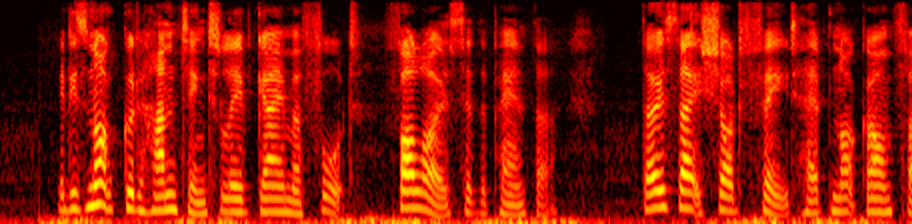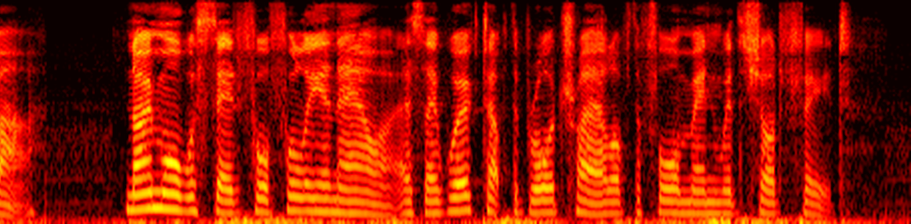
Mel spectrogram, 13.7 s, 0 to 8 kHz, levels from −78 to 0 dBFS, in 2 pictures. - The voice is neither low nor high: Yes, medium, 170 Hz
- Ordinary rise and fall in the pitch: Yes, average, 3.7 semitones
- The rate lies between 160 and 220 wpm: Yes, average, 190 wpm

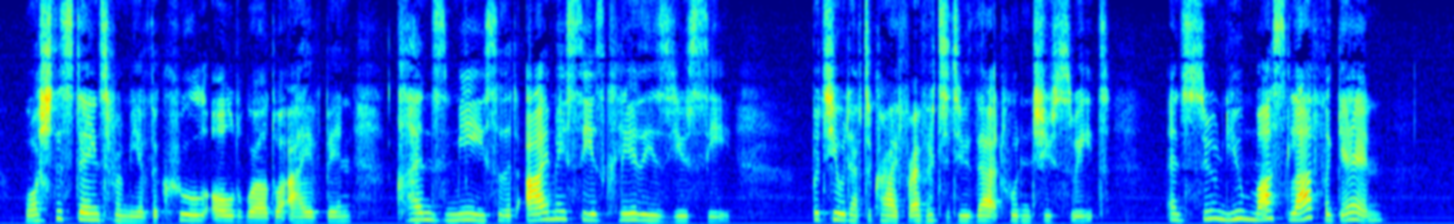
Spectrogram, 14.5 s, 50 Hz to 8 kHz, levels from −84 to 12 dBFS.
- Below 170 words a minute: No, average, 185 wpm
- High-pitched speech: Yes, high, 200 Hz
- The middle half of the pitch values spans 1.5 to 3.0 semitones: No, average, 3.7 semitones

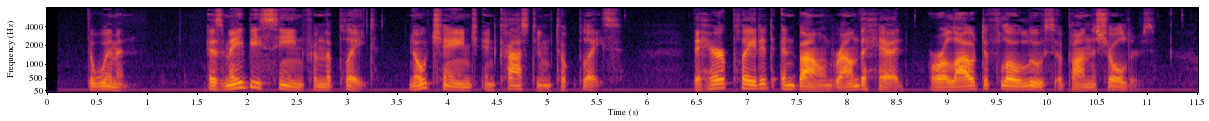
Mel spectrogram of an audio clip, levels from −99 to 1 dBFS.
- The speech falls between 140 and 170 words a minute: Yes, average, 160 wpm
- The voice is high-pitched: No, low, 105 Hz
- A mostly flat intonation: No, average, 5.0 semitones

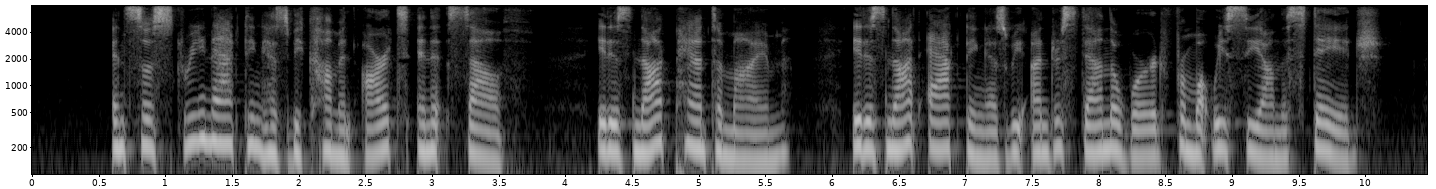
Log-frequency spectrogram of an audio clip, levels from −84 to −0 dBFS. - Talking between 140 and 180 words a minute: Yes, average, 170 wpm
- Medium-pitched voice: Yes, medium, 180 Hz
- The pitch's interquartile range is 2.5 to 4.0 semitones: Yes, average, 3.5 semitones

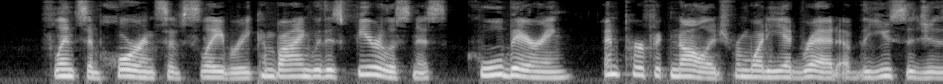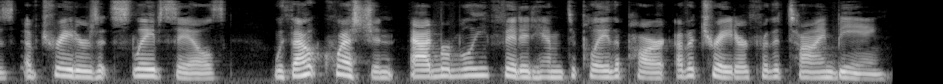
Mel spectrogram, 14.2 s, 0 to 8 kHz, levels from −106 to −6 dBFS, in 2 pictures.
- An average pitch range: Yes, average, 3.7 semitones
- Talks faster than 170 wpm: Yes, average, 180 wpm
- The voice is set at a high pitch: No, medium, 175 Hz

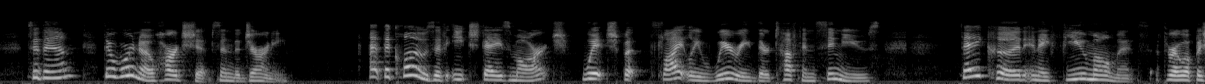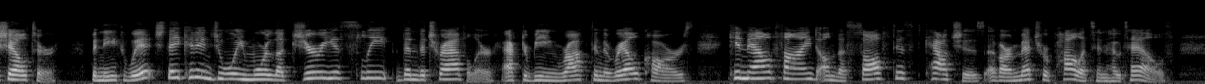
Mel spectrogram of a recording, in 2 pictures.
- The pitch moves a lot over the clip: Yes, wide, 6.0 semitones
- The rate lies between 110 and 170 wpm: Yes, average, 155 wpm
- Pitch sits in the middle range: No, high, 215 Hz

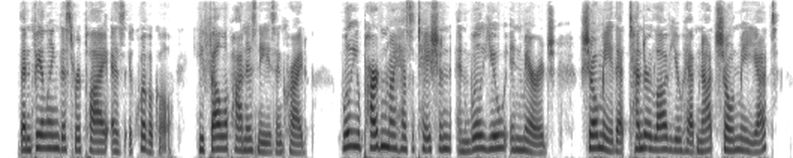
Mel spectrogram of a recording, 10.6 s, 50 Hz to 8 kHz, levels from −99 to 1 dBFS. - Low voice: No, high, 215 Hz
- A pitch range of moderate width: Yes, average, 3.9 semitones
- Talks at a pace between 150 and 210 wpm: Yes, average, 195 wpm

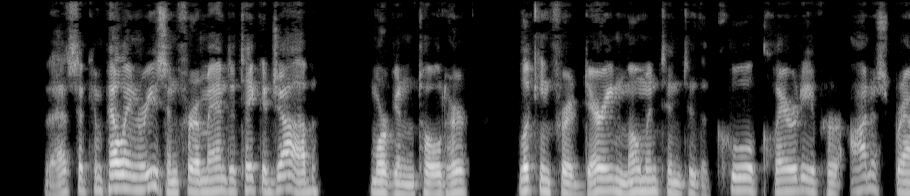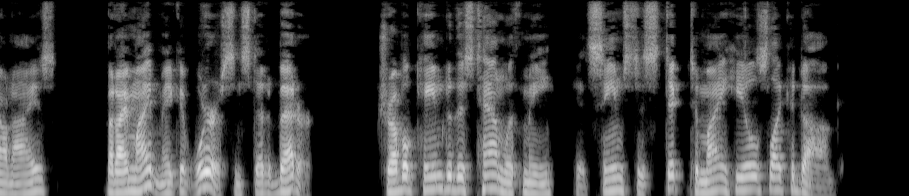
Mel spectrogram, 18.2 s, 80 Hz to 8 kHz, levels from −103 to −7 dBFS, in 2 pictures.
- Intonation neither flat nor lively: Yes, average, 4.1 semitones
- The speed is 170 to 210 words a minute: Yes, average, 180 wpm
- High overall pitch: No, low, 125 Hz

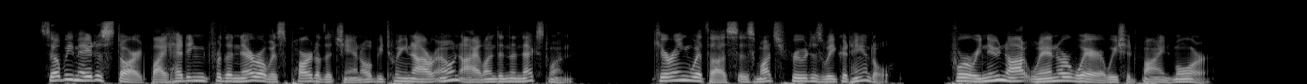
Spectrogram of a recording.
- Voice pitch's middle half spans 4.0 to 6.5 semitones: Yes, wide, 5.6 semitones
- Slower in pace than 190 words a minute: No, average, 195 wpm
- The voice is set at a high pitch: No, medium, 140 Hz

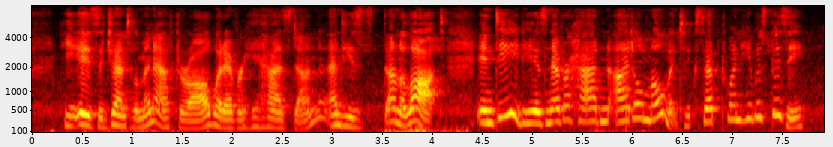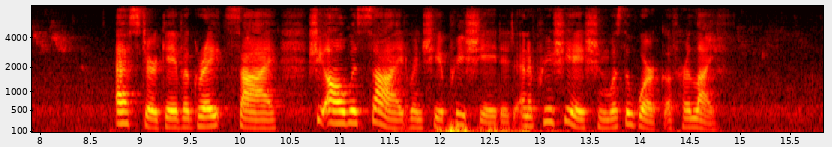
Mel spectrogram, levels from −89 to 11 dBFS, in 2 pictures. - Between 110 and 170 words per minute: No, average, 180 wpm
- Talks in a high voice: Yes, high, 235 Hz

